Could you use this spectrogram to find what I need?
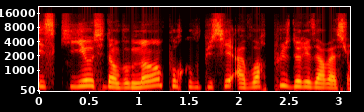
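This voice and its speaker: With ordinary pitch variation, a woman's fairly high voice comes through dry and close, with no echo. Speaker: company representative presenting to boat owners. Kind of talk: webinar presentation. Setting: online webinar. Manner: fast; hesitant, many fillers.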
